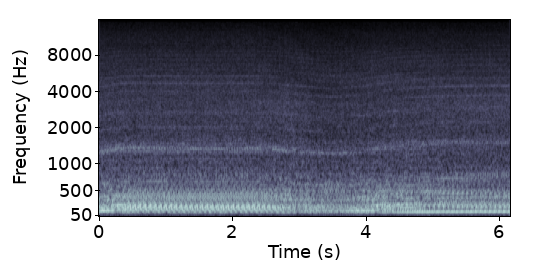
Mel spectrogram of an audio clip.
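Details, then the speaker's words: 1955 Chevy Napco clone with a rebuilt transmission (probably Turbo 350) assembled from parts of several units, fluid topped up, tested through the gears: revs climb and hang with no shift; not upshifting, valve body fault suspected. "It really doesn't seem like it's shifting through gears. That's not good."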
